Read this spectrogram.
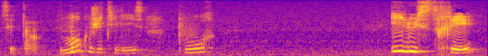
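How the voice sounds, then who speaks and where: A woman's voice: a little high, lively intonation, slow pace, darkish tone, breathy edge. Chatty woman vlogger, rambling and hesitant. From Switzerland. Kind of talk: casual vlog chat.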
